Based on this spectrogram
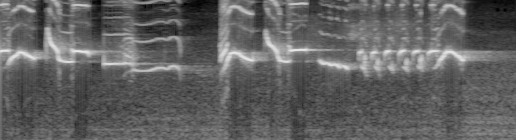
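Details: Oriental magpie-robin (kacer) singing, used mornings and evenings to encourage other birds to sing: clear whistled notes with sharp upward sweeps, long held tones and a fast warbling run of repeated notes, loud and clean.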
